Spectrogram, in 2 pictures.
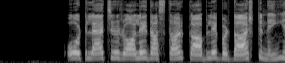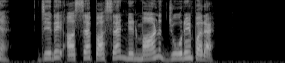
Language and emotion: Dogri, angry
